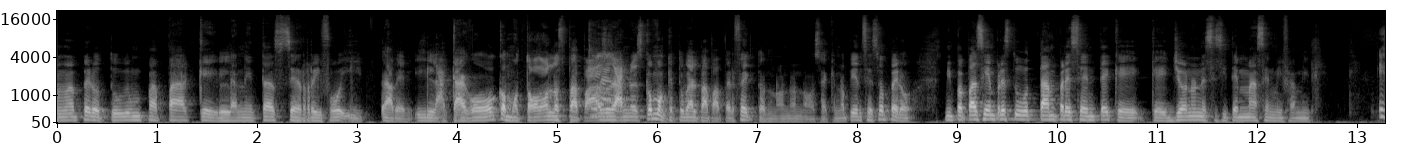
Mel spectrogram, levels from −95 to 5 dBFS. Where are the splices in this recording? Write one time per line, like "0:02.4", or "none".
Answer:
none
